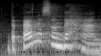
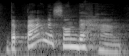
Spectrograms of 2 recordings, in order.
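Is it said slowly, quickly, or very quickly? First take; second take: very quickly; quickly. First: It is said as fast as possible. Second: It is said somewhat quickly.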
